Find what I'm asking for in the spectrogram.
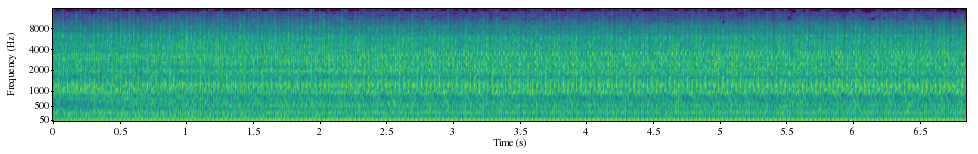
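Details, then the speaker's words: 2003 VW Jetta TDI 1.9 ALH diesel just after fitting an 11mm Bosch VE pump, air bled from the lines: steady, even idle clatter, no misses or stumbles; running smoothly, normal idle. "well it's settled into a decent idle pretty quick i think the air is out of the lines"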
